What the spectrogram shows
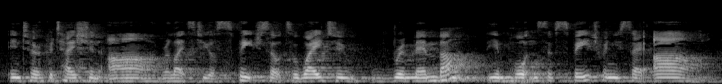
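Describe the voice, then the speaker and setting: A yoga teacher speaks to a class in a studio, unhurried and explaining with frequent laughter. The voice sits in the middle range and comes from far across an echoey room, with a dull, muffled recording and a long reverb tail. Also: medium pitch, darkish tone. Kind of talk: talk to a live class. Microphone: far from the mic.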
